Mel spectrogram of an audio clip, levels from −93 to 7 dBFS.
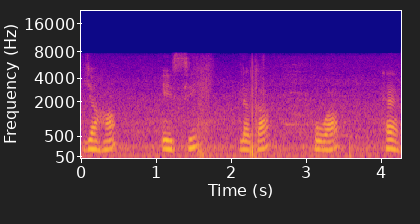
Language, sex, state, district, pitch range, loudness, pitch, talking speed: Hindi, female, Punjab, Pathankot, 185-205 Hz, -16 LUFS, 195 Hz, 70 wpm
